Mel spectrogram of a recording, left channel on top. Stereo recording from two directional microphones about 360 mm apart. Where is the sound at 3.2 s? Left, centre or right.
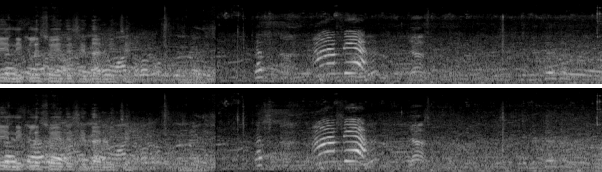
Right.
